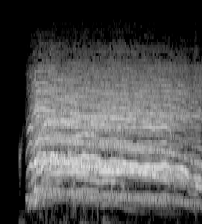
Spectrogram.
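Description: A group of children giving one long cheer together. It starts about half a second in, holds, then falls slightly in pitch and fades out near the end.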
